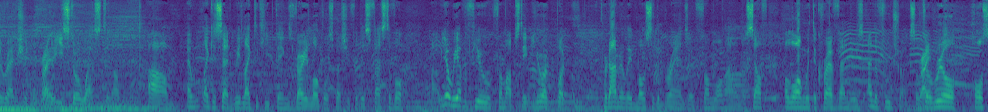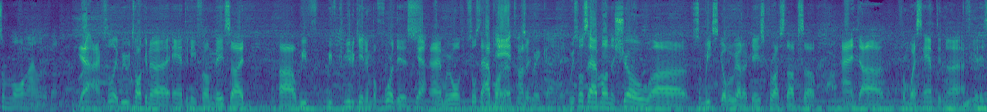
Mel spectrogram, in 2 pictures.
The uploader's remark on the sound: LIVE at Fall Craft Beerfest in Farmingdale LI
